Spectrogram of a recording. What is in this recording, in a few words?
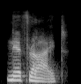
"nephrite", Indian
